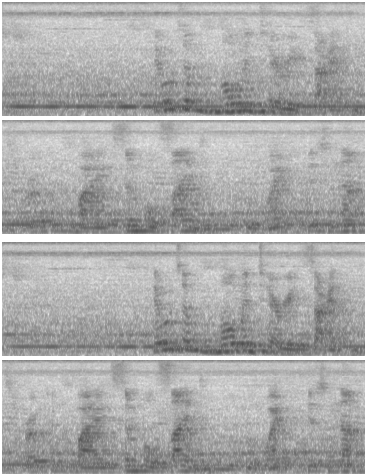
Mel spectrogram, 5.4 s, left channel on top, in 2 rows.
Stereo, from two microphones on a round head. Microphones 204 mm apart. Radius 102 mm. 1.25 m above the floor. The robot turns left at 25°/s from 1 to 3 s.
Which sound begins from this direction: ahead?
An insect, at 0.0 s.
